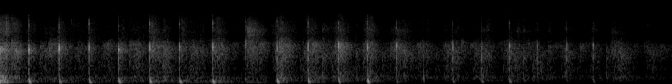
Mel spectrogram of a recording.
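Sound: loud applause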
